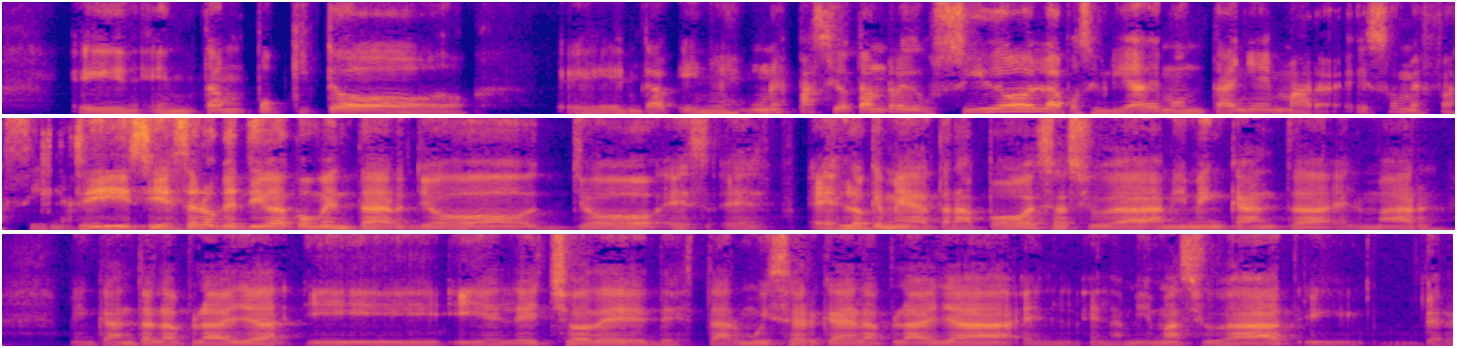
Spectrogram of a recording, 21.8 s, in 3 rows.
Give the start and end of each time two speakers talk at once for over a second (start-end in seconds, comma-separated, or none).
none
